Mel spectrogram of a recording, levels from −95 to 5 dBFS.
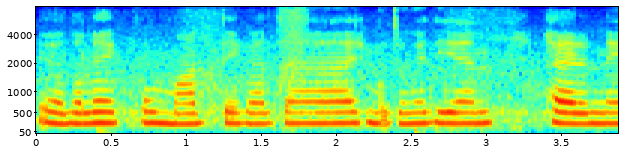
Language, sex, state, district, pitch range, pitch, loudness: Chakma, female, Tripura, Dhalai, 250-260 Hz, 255 Hz, -15 LUFS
